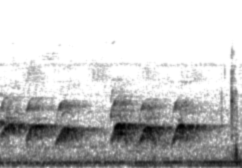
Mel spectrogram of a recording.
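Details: Patterdale Terrier puppies during evening rat work in a puppy pen give a run of high, tonal yelps, about five short rising-falling cries in quick succession over a steady low hum.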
